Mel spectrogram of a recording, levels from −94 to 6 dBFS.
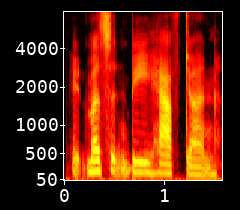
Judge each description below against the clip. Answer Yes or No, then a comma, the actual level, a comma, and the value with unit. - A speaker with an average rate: Yes, average, 190 wpm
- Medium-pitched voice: Yes, medium, 165 Hz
